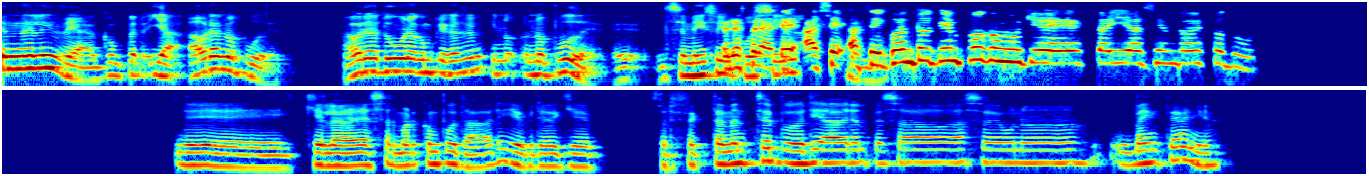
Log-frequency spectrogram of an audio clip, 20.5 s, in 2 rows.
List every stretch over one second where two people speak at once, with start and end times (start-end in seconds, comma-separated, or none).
5.4-6.7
